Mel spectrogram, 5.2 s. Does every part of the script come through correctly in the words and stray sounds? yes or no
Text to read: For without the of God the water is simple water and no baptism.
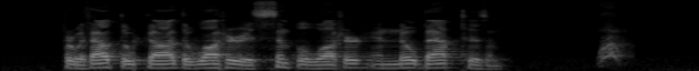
no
